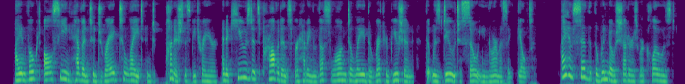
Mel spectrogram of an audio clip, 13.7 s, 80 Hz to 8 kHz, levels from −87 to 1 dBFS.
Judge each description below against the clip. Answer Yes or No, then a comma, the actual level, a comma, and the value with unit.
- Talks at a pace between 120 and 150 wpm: No, average, 185 wpm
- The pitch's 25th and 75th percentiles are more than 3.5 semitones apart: No, average, 3.2 semitones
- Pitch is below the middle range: No, medium, 170 Hz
